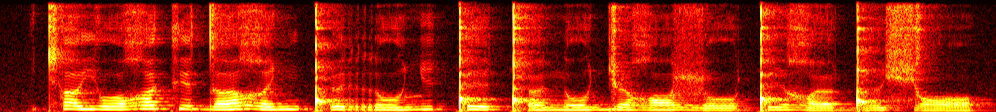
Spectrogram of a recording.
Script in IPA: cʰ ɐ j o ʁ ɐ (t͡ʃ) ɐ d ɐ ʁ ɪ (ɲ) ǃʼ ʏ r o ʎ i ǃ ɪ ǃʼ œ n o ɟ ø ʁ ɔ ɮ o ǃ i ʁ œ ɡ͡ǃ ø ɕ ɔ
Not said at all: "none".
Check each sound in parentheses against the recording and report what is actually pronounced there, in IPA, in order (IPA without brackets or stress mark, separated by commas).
kʲ, ɲ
